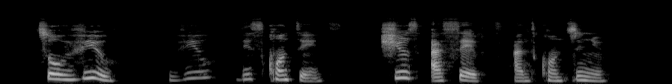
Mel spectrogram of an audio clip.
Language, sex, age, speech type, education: Nigerian Pidgin, female, 30-45, spontaneous, tertiary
